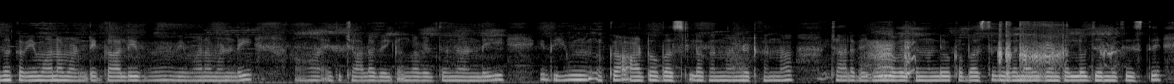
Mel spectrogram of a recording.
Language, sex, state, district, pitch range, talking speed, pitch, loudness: Telugu, female, Telangana, Karimnagar, 185-195 Hz, 150 wpm, 190 Hz, -27 LUFS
